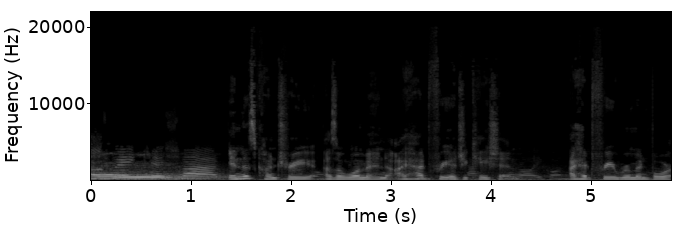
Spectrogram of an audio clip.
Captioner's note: through translator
